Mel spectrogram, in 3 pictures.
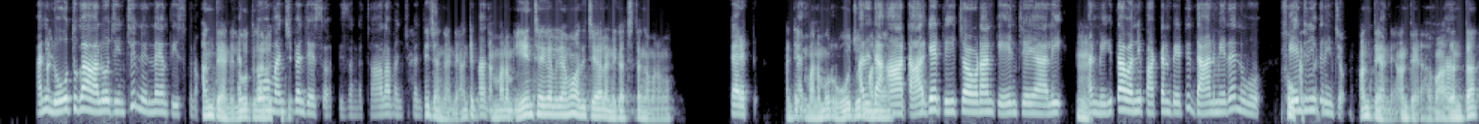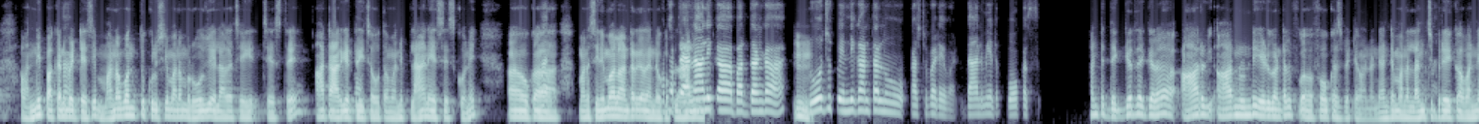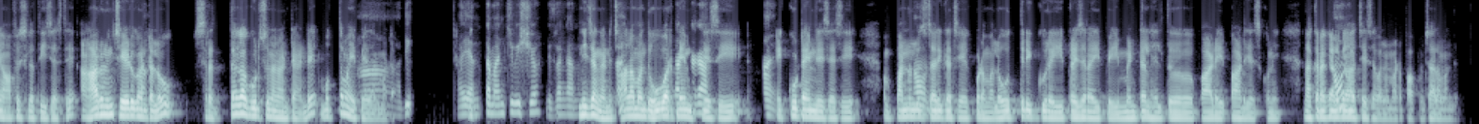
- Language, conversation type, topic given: Telugu, podcast, థెరపీ గురించి మీ అభిప్రాయం ఏమిటి?
- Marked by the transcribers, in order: in English: "టార్గెట్ రీచ్"; in English: "ఫోకస్"; other background noise; in English: "టార్గెట్ రీచ్"; in English: "ప్లానింగ్"; in English: "ఫోకస్?"; in English: "ఫ ఫోకస్"; in English: "లంచ్ బ్రేక్"; in English: "ఆఫీస్‌లో"; in English: "ఓవర్ టైమ్"; in English: "ప్రెషర్"; in English: "మెంటల్"; tapping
